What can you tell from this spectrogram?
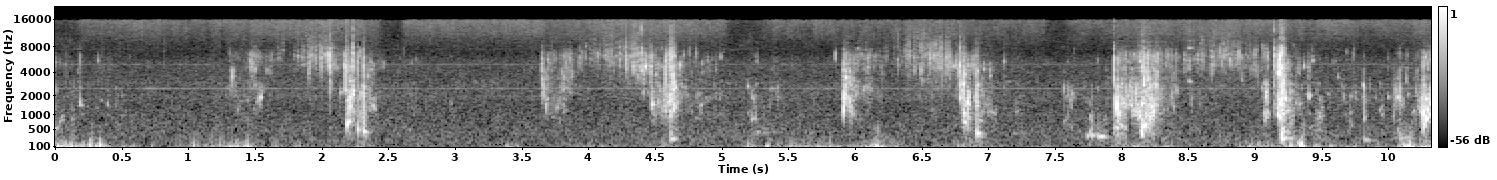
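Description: Canoe paddle strokes: short splashes of water from the paddle blade, roughly one every second or so, with dripping in between. A low rumble sits underneath on the phone's microphone.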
